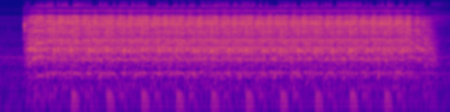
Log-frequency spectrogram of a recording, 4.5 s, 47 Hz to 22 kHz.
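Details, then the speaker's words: 2008 Honda TRX400EX ATV run out of oil, melted piston, heavily scored cylinder, valves inspected OK: fast even starter whir with soft uneven pulses and no firing; almost no compression, suspected broken or stuck rings. "I did previously inspect the valves all of that stuff's working properly but there is almost no compression um the guy said he was riding it and it just quit and this is where we're at"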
